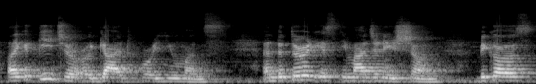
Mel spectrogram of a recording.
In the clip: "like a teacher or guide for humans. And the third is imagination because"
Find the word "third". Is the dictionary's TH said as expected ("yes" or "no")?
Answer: no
